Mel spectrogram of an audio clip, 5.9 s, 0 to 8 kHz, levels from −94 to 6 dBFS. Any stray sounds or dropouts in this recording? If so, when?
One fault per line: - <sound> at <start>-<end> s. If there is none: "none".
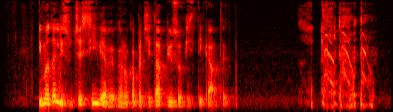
- cough at 4.5-5.7 s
